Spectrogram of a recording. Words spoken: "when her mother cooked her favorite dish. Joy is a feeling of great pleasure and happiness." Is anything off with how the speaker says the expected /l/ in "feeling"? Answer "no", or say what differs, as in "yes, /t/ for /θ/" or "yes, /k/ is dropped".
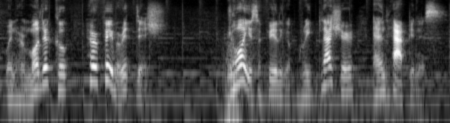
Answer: no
